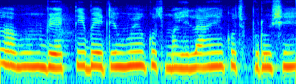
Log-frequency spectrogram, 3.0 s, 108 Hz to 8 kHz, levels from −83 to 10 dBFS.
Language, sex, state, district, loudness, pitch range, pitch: Hindi, female, Punjab, Kapurthala, -13 LUFS, 260-275 Hz, 270 Hz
